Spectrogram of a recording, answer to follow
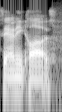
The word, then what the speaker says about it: Santa Claus: There's no pronunciation of the T. It's Santa Claus.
